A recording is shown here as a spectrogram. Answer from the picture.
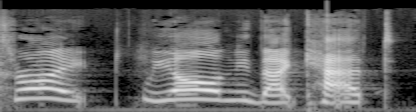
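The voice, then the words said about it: Bad put-on British accent. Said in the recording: “there's a terrible British accent for you”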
